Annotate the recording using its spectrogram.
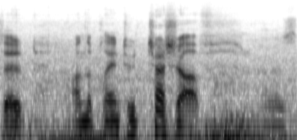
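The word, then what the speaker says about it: Rzeszów: am now in session of Poland basically it's spelled with Rizzo Sal which is how I was pronouncing it all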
